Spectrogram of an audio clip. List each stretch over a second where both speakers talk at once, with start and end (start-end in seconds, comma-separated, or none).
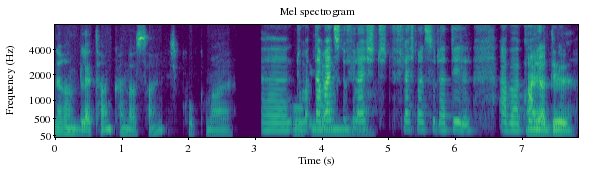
3.4-4.8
